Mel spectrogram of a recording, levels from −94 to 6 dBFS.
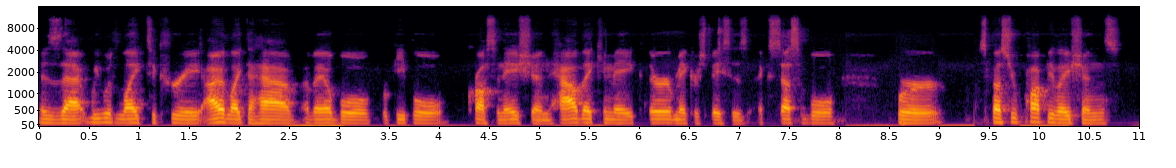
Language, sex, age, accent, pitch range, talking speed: English, male, 20-39, American, 100-115 Hz, 155 wpm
